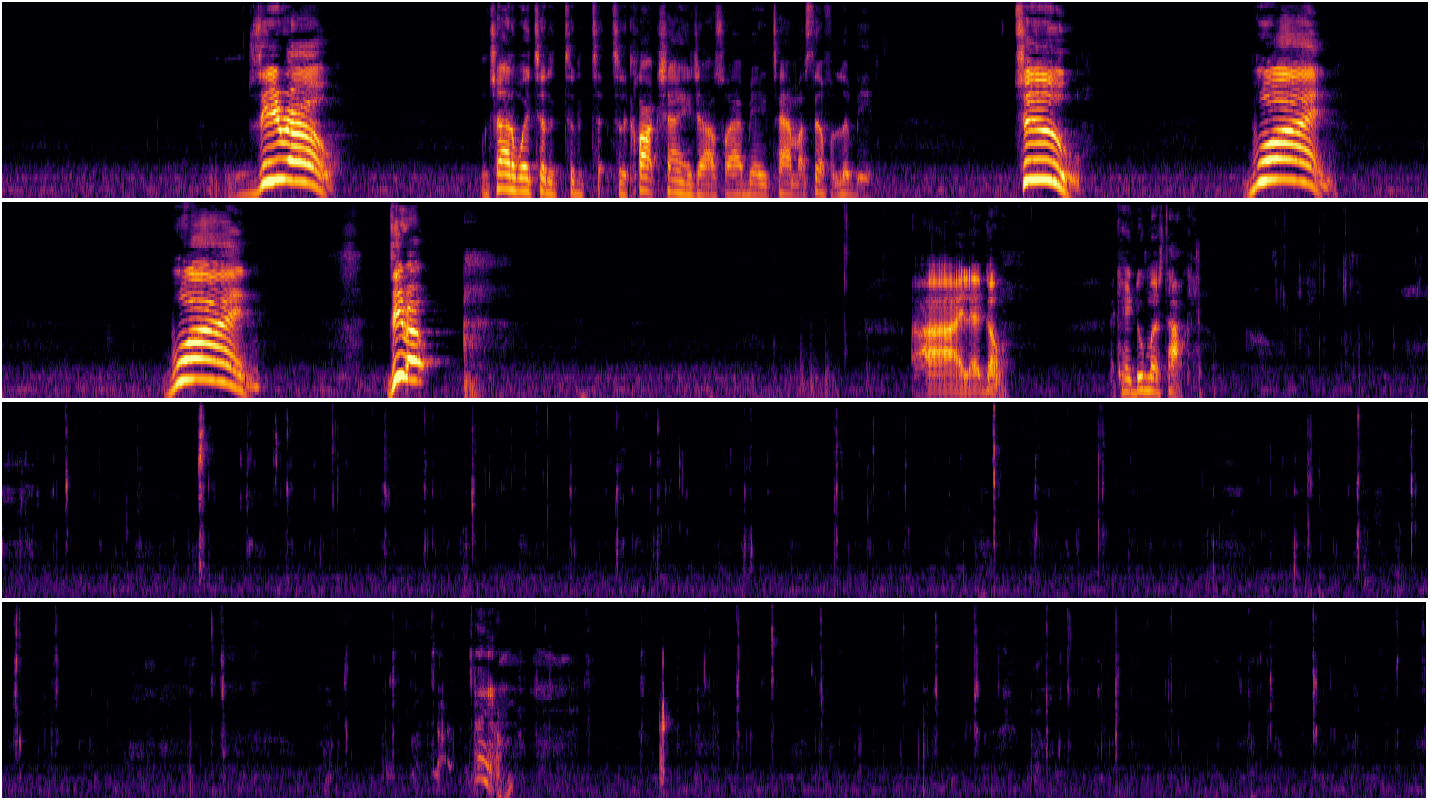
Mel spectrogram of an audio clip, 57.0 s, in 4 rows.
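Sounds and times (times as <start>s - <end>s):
wet chewing: 26.2s - 57.0s
lip smacks: 44.6s - 57.0s.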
